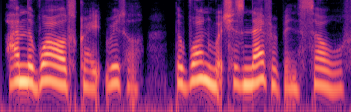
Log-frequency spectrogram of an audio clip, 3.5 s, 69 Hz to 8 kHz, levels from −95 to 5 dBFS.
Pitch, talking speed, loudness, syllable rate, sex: 220 Hz, 220 wpm, -16 LUFS, 5.6 syllables/s, female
